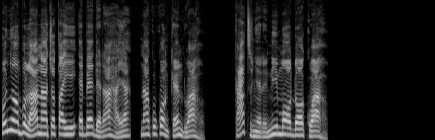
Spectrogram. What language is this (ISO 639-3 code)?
ibo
